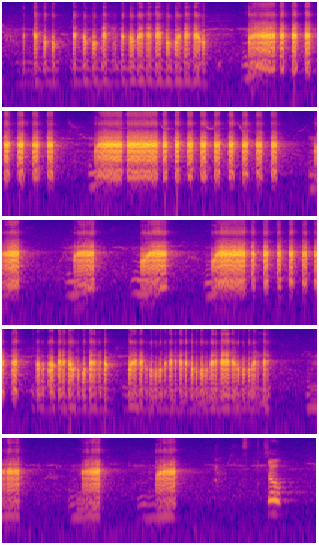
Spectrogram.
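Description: Duck call blown in quick rhythmic bursts of raspy quacks, sometimes long rapid runs and sometimes short single honks, loud and close, with pauses between sequences.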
